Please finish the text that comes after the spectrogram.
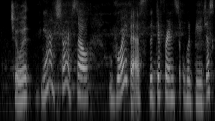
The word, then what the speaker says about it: rooibos: Was interesting, something I was reading somewhere, your Robios, is it pronounced Robios? It's pronounced rooibos.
